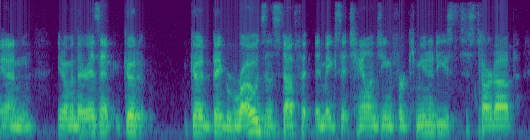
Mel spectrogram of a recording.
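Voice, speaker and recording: His voice sits at a medium pitch with monotone, flat intonation. The man keeps a moderate pace. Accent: Minnesota. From Minnesota, US Midwest. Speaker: camp director at a mission. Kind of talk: podcast interview.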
